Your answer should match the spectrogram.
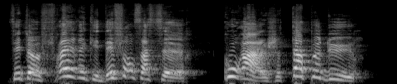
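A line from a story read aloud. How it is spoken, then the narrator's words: Shout. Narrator (French): elle criait à Franti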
